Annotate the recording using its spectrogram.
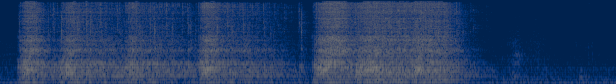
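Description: Cloth rustling and rubbing as a silk blouse is bunched and shifted by hand around a sewing machine's presser foot, in three stretches that stop about three-quarters of the way through.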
